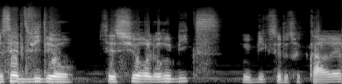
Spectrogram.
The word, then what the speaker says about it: Rubik's: C'est le fait que dans le Rubik, quand il y a un S à la fin, ça fait Rubik's.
